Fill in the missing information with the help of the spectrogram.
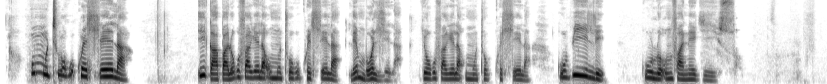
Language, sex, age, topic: North Ndebele, male, 36-49, health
